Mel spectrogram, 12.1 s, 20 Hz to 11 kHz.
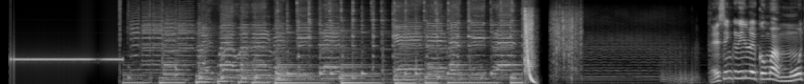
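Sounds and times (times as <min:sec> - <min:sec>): steady test tone beep: 0:00.2 - 0:01.8
music: 0:01.8 - 0:07.8.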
